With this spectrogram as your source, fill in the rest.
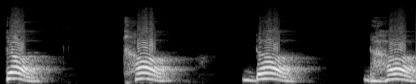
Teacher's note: अक्षरों का जो उच्चारण है वो उस स्थान से करते हैं तो मूर्धा से बोले जाने वाले वर्ण है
